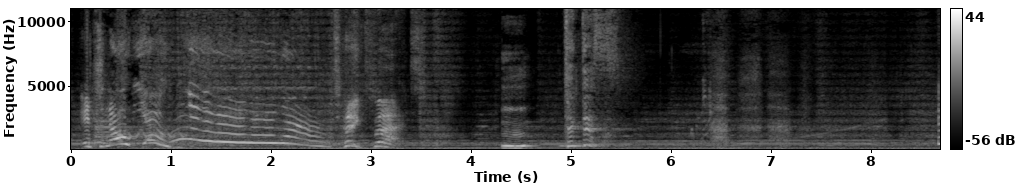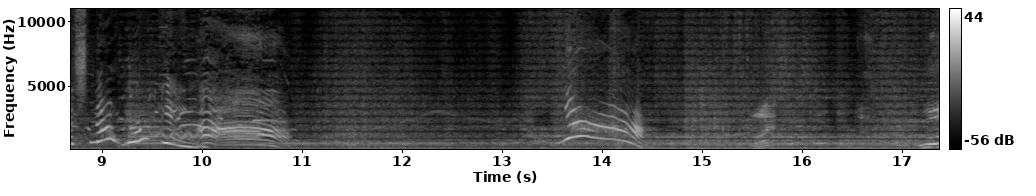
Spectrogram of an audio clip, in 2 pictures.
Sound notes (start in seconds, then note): 6.4 Jibanyan pants; 8.6 Usapyon yells; 12.1 Zazel grunts; 17.1 Hovernyan yells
